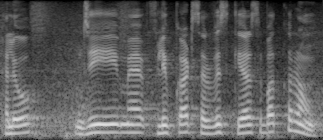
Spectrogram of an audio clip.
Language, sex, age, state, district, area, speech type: Urdu, male, 18-30, Uttar Pradesh, Shahjahanpur, urban, spontaneous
